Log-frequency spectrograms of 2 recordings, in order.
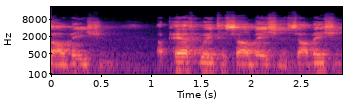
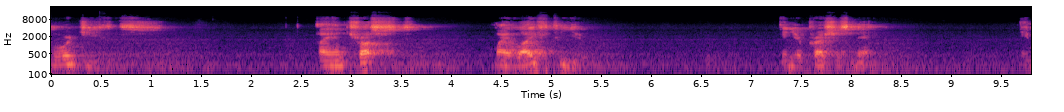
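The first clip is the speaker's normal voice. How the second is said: slow prayer. Real, not acted. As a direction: lead the congregation in a hushed prayer. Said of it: "So I'm gonna read this prayer slowly".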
